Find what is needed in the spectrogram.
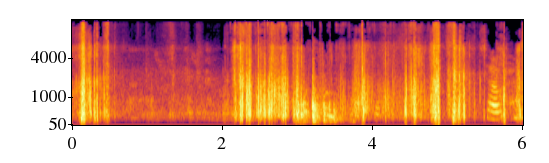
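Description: A few sharp knocks, then about three seconds of dense crackling, rustling and clattering as things are handled and moved about in a horse stall.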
